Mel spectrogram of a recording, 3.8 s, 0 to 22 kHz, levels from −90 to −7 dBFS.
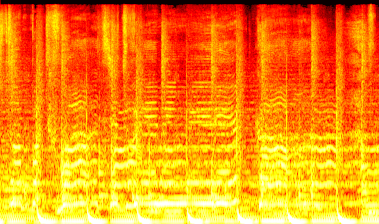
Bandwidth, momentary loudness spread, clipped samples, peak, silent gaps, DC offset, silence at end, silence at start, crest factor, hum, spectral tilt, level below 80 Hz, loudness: over 20 kHz; 2 LU; under 0.1%; 0 dBFS; none; under 0.1%; 0 s; 0 s; 8 dB; none; -5 dB/octave; -12 dBFS; -9 LUFS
